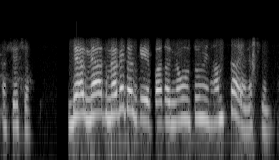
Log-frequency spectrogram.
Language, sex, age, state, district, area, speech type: Kashmiri, female, 30-45, Jammu and Kashmir, Bandipora, rural, conversation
